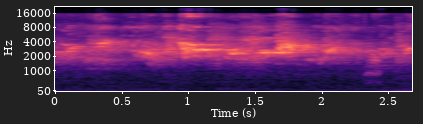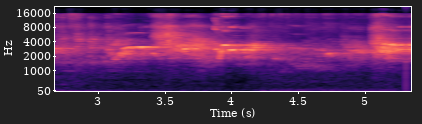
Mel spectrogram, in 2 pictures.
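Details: Overlapping budgie chirps form a lively, scratchy warble, with clear high whistled squeaks popping out every second or so.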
